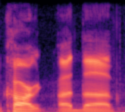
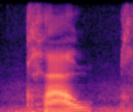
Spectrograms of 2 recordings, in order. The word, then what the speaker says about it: Clow: and took all the crow cards. The crow? Is it pronounced crow? It's clow? Yeah, it's clow, isn't it?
